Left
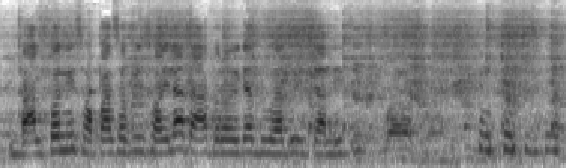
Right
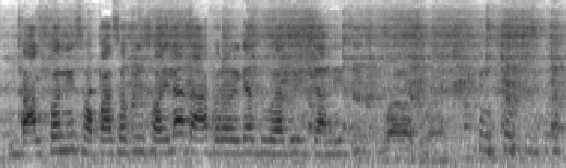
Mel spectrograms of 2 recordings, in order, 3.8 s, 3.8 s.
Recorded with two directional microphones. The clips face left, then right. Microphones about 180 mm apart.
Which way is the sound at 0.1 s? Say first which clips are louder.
Left 2 dB; 25° left (ahead or behind).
